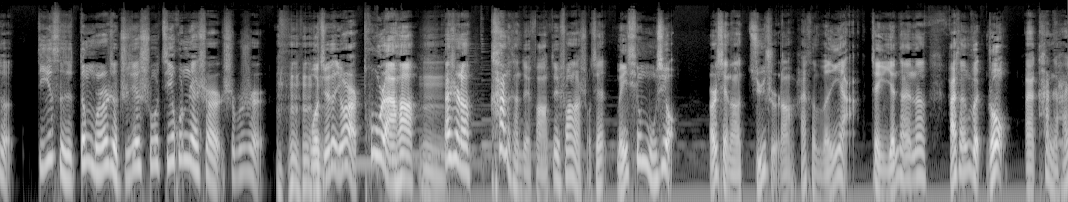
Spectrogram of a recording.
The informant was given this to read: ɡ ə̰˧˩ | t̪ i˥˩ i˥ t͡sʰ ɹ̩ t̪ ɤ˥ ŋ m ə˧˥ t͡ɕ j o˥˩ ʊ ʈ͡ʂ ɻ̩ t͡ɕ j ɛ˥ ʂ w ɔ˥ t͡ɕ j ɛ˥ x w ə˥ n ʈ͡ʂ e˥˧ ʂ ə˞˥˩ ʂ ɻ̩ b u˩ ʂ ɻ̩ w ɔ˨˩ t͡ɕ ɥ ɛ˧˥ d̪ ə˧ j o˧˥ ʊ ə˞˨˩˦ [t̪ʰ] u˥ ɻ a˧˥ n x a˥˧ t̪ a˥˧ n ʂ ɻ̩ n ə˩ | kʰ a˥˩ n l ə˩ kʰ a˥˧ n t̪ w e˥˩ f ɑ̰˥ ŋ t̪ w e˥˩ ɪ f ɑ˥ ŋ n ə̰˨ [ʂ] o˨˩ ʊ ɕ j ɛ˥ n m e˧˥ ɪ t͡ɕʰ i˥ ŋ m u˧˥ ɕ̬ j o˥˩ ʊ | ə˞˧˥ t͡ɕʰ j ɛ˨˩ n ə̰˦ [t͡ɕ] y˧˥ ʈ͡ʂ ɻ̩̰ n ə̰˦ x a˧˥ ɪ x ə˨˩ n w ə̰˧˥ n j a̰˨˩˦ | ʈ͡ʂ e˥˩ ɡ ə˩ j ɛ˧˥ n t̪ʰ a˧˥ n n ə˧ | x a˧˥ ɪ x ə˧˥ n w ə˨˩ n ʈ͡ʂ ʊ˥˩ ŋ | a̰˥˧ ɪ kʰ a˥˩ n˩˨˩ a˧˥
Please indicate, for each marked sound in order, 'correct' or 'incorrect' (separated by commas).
correct, correct, correct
